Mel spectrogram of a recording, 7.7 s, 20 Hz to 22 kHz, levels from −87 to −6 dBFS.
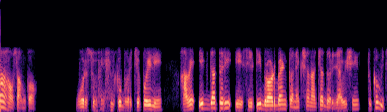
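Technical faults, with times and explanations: Throughout: G.729 codec. The band runs only from 250 Hz to 3.5 kHz, and speech sounds rough and synthetic, which fits an 8 kbit/s G.729 coder.
1.88–2.25 s: VoIP packet loss concealed by the speech codec. About 210 ms of gaps over 300 ms are smeared into a fading buzz or coloured noise, and the voice stays weak or distorted just after, on "भरचे पयलीं".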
